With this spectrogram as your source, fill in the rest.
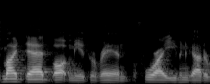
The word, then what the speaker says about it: Garand: contention if we don't the appropriate pronunciation due to all my research is actually garand but it's been garand for me for so long that it's gonna remain so so it was the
